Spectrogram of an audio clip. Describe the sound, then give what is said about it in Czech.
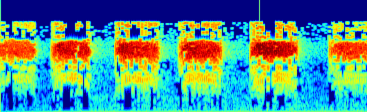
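A spotted nutcracker, a shy forest bird about the size of a slender jay, gives six harsh, rasping alarm calls in a steady rhythm, each a short grating burst, at the edge of a forest clearing in the Bohemian-Moravian Highlands. The calls are loud, with no other sounds. “Tímto osobitým způsobem se představuje jinak plachý lesní pták velikosti štíhlejší sojky, ořešník kropenatý.”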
